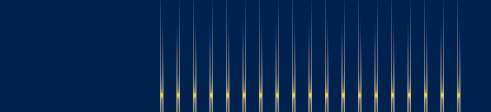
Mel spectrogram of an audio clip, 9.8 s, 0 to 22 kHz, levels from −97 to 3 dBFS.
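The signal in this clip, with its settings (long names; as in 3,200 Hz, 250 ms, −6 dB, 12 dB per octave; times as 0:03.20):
tone bursts 612 Hz, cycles 30, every 0.33 s, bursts 19, −3.5 dBFS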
